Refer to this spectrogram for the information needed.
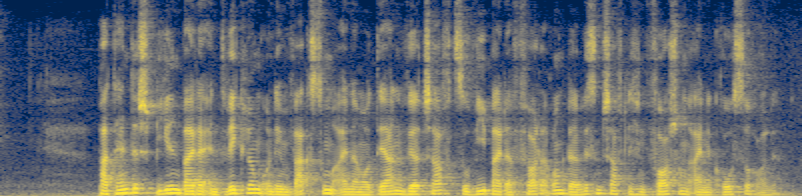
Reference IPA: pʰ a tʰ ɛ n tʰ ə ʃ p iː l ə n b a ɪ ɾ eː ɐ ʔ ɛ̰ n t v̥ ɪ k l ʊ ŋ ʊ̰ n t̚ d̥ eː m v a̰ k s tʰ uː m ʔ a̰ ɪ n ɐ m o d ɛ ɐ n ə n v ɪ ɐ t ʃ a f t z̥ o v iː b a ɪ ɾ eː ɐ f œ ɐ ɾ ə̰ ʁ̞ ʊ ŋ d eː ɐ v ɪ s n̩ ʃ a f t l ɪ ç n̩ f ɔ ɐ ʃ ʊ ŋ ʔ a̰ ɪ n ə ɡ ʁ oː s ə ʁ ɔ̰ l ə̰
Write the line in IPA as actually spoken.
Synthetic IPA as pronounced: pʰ a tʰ ɛ n t ə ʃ p iː l ə n b a ɪ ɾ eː ɐ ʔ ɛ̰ n t v̥ ɪ k l ʊ ŋ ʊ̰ n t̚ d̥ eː m v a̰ k s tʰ uː m ʔ a̰ ɪ n ɐ m o d ɛ ɐ n ə n v ɪ ɐ t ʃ a f t z̥ o v iː b a ɪ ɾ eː ɐ f œ ɐ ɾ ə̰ ʁ̞ ʊ ŋ d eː ɐ v ɪ s n̩ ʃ a f t l ɪ ç n̩ f ɔ ɐ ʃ ʊ ŋ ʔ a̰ ɪ n ə ɡ ʁ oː s ə ʁ ɔ̰ l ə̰

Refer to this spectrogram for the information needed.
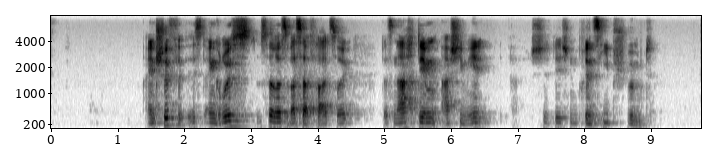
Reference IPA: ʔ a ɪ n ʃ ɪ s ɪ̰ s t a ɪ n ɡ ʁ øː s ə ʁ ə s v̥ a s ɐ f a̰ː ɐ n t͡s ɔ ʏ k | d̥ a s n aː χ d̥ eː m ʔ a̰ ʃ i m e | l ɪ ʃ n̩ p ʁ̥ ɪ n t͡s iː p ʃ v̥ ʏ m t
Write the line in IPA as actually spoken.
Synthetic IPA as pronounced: ʔ a ɪ n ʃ ɪ f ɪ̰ s t a ɪ n ɡ ʁ øː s ə ʁ ə s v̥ a s ɐ f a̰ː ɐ t͡s ɔ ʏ k | d̥ a s n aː χ d̥ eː m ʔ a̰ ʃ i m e | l ɪ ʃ n̩ p ʁ̥ ɪ n t͡s iː p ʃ v̥ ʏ m t

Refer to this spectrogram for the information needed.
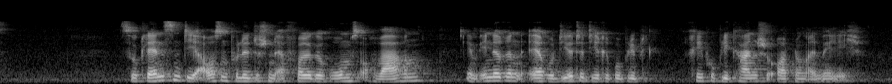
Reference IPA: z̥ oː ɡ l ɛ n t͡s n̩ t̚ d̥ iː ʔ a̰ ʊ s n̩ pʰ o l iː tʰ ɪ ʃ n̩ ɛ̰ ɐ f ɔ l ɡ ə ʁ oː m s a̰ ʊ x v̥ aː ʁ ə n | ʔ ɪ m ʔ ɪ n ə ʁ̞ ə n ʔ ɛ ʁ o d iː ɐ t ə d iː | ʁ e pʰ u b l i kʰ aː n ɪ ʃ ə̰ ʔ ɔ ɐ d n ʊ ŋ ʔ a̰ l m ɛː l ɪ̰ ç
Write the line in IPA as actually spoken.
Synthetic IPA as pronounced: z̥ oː ɡ l ɛ n t͡s n̩ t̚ d̥ iː ʔ a̰ ʊ s n̩ pʰ o l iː t ɪ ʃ n̩ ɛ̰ ɐ f ɔ l ɡ ə ʁ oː m s a̰ ʊ x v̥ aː ʁ ə n | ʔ ɪ m ʔ ɪ n ə ʁ̞ ə n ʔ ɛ ʁ o d iː ɐ t ə d iː | ʁ e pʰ u b l i kʰ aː n ɪ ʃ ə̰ ʔ ɔ ɐ d n ʊ ŋ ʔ a̰ l m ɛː l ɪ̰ ç

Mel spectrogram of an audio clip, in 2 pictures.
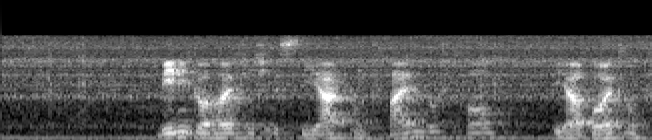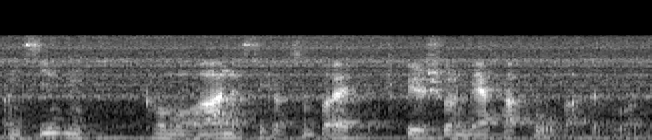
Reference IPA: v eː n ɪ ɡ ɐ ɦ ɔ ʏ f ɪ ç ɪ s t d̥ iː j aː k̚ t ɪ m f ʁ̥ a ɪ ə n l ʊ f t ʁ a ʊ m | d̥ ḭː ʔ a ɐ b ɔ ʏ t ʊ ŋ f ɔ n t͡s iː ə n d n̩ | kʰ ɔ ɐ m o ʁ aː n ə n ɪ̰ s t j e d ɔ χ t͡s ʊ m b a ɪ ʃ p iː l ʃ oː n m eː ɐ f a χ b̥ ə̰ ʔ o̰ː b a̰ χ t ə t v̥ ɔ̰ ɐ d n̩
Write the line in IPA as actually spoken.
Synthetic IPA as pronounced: v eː n ɪ ɡ ɐ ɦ ɔ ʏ f ɪ ç ɪ s t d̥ iː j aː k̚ t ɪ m f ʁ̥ a ɪ ə n l ʊ f t ʁ a ʊ m | d̥ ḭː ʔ ɛ ɐ b ɔ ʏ t ʊ ŋ f ɔ n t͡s iː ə n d n̩ | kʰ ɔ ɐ m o ʁ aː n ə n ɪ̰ s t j e d ɔ χ t͡s ʊ m b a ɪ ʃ p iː l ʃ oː n m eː ɐ f a χ b̥ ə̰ ʔ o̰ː b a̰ χ t ə t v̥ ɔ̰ ɐ d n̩

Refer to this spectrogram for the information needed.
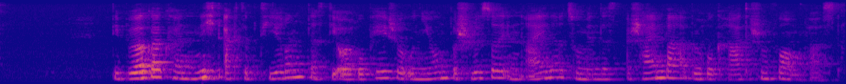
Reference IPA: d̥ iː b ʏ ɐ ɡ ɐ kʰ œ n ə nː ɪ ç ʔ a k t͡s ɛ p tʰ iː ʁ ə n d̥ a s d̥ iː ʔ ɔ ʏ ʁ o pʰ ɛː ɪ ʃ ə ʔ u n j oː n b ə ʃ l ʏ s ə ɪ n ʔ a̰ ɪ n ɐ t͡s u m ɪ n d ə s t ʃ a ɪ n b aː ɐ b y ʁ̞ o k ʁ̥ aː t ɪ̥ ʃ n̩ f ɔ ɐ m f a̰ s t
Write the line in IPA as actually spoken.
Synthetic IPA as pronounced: d̥ iː b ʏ ɐ ɡ ɐ kʰ œ n ə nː ɪ ç t a k t͡s ɛ p tʰ iː ʁ ə n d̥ a s d̥ iː ʔ ɔ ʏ ʁ o pʰ ɛː ɪ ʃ ə ʔ u n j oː n b ə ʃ l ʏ s ə ɪ n ʔ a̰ ɪ n ɐ t͡s u m ɪ n d ə s t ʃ a ɪ n b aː ɐ b y ʁ̞ o k ʁ̥ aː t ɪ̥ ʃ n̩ f ɔ ɐ m f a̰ s t

